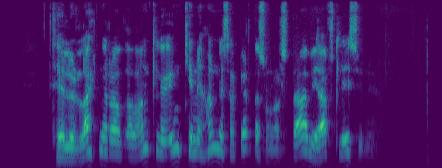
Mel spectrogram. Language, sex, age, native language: Icelandic, male, 40-49, Icelandic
